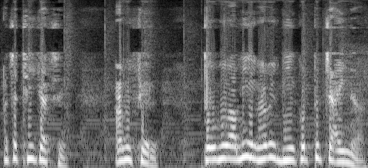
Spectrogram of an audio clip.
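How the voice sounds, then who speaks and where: A woman's voice: medium pitch, fairly quick, dark tone, dull audio, faint music behind, lightly acted. A woman voicing a puzzled, earnest young man in a cartoon, asking questions in a confused way.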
